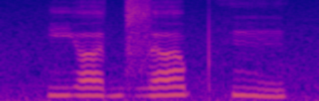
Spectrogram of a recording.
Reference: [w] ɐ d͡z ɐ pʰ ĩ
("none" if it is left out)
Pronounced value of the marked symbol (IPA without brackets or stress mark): j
